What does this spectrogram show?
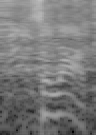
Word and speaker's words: Sillakh: You know, you look at the name Sillakh. It's spelled S-I-L-L-A-K-H, almost like silk.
